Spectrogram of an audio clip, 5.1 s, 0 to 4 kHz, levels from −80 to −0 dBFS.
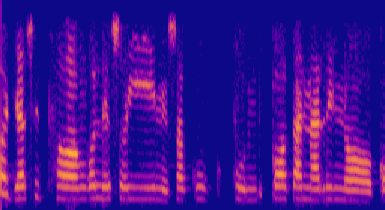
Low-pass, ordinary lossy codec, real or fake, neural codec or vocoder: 3.6 kHz; none; real; none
